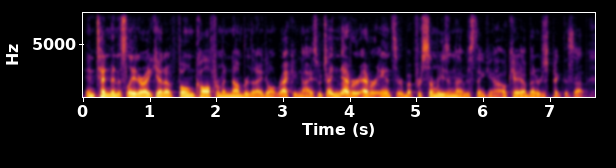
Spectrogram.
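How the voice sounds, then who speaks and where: Deep-voiced man telling anecdotes casually. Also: lively intonation, quick pace, hardly any pauses, darkish tone, dry recording, clean studio sound. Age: around 40. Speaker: guest, radio personality and actor.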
